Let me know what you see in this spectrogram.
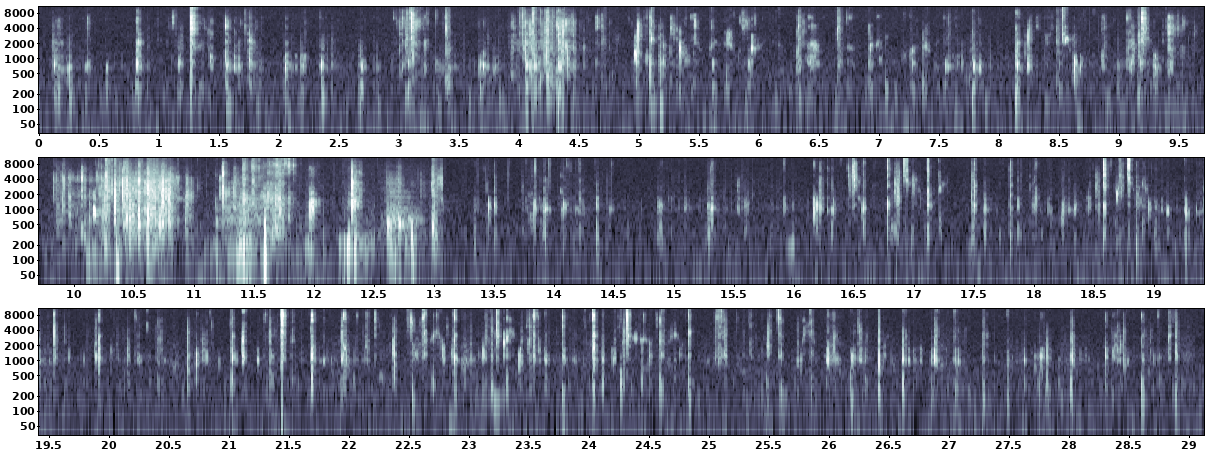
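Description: Close-miked chewing of a mouthful of sweets, a rapid run of small moist clicks and smacks, with a louder noisy burst about ten seconds in.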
